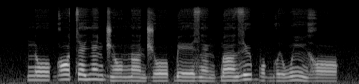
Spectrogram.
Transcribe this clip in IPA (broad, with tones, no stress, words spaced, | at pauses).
noː˧ɡɔ˦tɛ˦jɛ̃˦ d͡ʒɔ̃˨ŋã˨d͡ʒoː˨ ɓeː˧zɛ̃˨ɡ͡bã˦ zɨ˦bɔ˨ ɡʷi˨wĩ˦˨ ɣɔ˨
